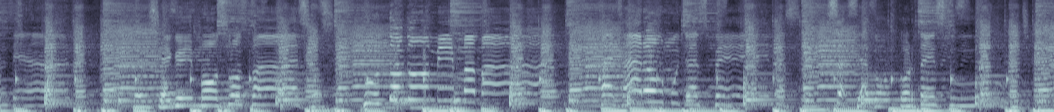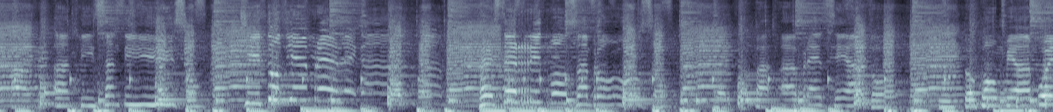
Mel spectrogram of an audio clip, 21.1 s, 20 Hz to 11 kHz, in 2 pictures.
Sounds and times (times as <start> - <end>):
Brass instrument: 0.0 - 21.0
Marimba, xylophone: 0.0 - 21.0
Orchestra: 0.0 - 21.0.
